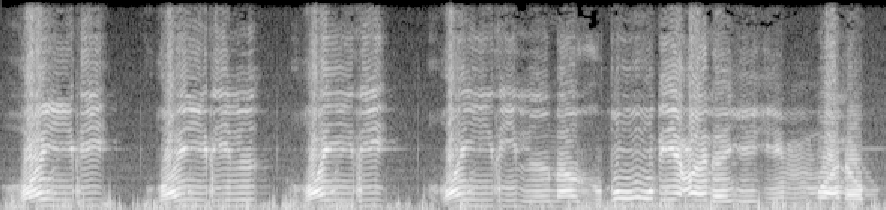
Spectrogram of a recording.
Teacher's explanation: pag ang ra, ang kanyang vowel ay sa kasra, ay manipis siyang bigkasin. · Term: ra al-maksura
